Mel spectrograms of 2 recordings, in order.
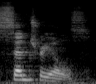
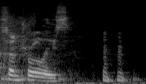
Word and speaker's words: centrioles: I know how to pronounce it. It's centrioles. Centrioles. Not centroles. Centrioles.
